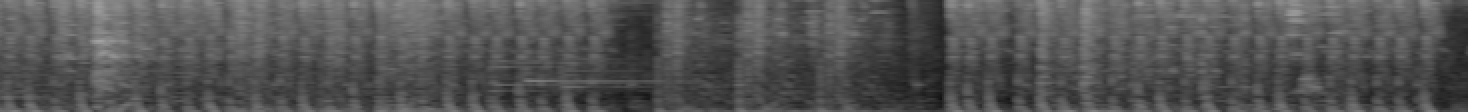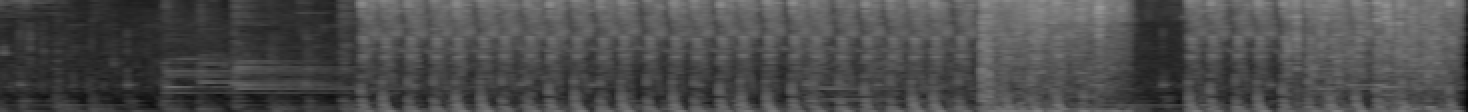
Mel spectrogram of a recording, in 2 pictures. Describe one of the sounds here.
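Rhythmic game music with a thumping beat plays.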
